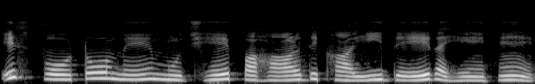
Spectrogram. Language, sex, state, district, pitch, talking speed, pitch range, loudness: Hindi, female, Madhya Pradesh, Katni, 215 Hz, 100 wpm, 195-240 Hz, -15 LUFS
